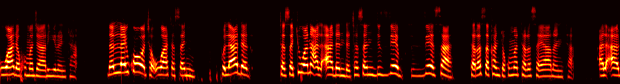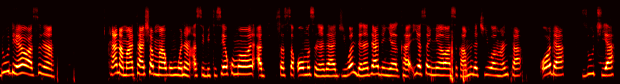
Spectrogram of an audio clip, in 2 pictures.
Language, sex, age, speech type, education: Hausa, female, 60+, spontaneous, secondary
